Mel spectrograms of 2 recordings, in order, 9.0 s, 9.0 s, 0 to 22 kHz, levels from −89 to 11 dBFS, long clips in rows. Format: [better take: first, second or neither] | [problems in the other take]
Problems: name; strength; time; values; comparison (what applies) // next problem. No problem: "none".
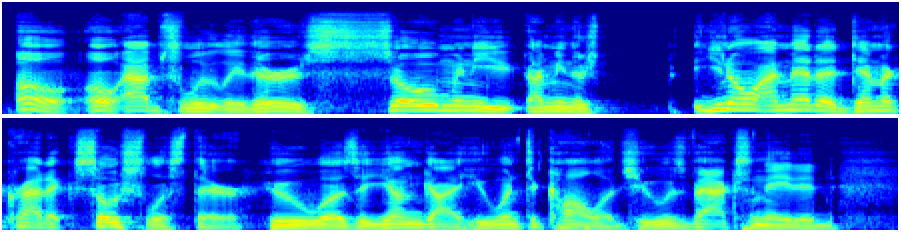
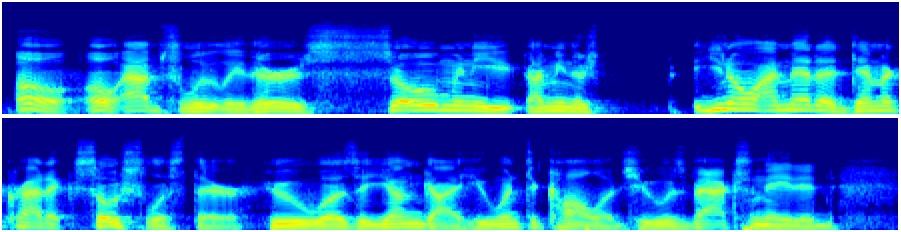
first | muffled; slightly; fading above 2 kHz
